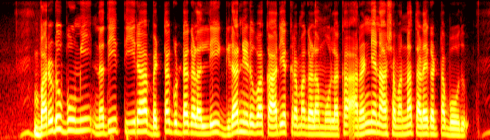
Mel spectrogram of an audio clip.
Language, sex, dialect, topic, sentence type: Kannada, male, Mysore Kannada, agriculture, statement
